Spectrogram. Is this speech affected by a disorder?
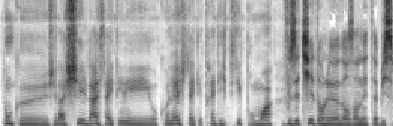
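Yes: deafness from birth; congenital, right-ear hearing aid from age 2.5 to 3, left ear hears nothing, left aid refused; no sound without aid, lip-reading needed, high sounds too loud, aids switched off in noisy streets; learned to speak through many speech therapy sessions, speech does not reveal deafness.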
